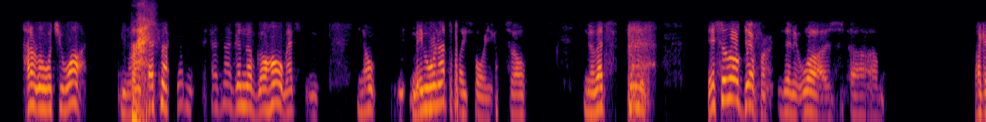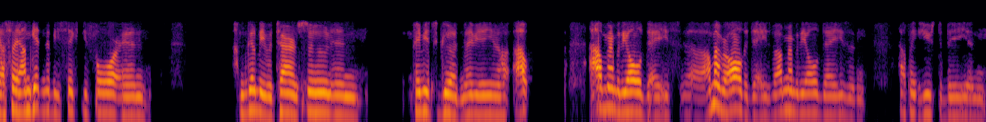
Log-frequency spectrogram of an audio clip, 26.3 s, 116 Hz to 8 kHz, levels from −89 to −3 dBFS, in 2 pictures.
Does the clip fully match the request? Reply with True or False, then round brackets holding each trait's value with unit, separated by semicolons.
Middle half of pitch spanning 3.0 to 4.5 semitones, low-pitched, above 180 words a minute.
False (4.0 semitones; 155 Hz; 200 wpm)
